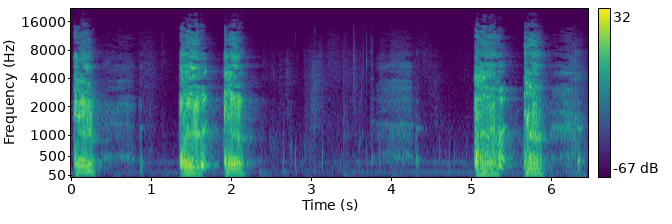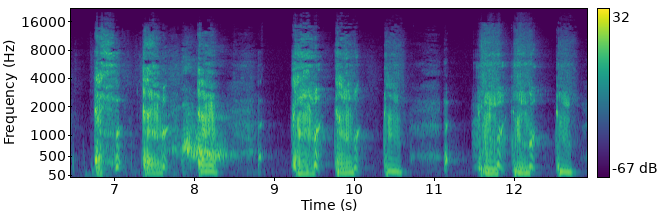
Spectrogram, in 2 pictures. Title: Barking Cough Compilation 2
